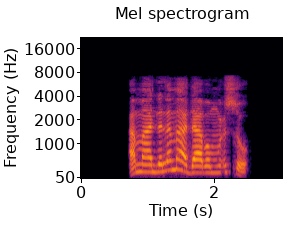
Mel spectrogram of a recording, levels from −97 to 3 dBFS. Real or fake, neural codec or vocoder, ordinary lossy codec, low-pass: real; none; AAC, 32 kbps; 7.2 kHz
